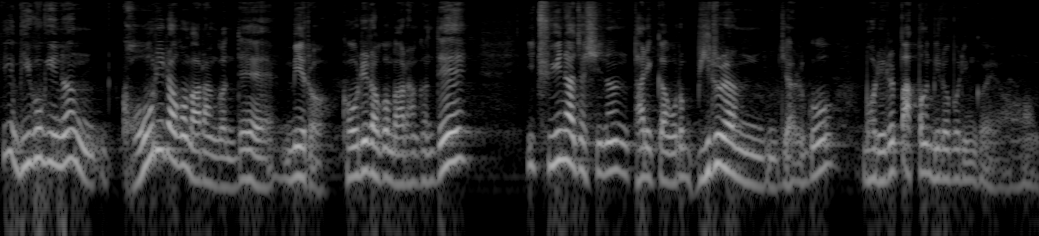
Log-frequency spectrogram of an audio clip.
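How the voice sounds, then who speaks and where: A man's voice: fairly high pitch, animated, moderate pace, creaky, a little mellow. A man, the pastor, giving a sermon and telling a funny story while asking the congregation questions. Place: church sanctuary.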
